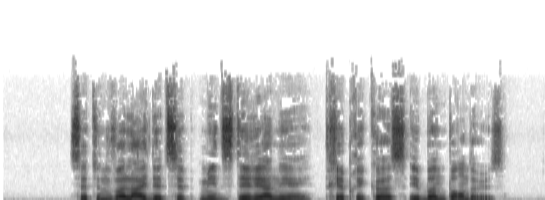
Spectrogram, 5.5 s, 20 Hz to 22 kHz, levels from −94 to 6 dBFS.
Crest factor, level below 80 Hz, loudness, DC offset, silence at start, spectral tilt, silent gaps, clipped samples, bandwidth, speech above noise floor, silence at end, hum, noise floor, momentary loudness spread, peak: 18 dB; -56 dBFS; -17 LUFS; under 0.1%; 0.7 s; -3 dB/octave; none; under 0.1%; 14.5 kHz; 49 dB; 0.45 s; none; -66 dBFS; 9 LU; 0 dBFS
